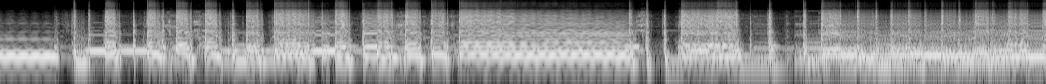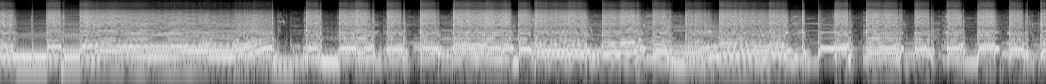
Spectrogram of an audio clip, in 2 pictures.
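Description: Electric guitar played through a Marshall Guv'nor overdrive/distortion pedal: a distorted chord rings out, then riffs mixing chords and single picked notes. There is a brief break about ten seconds in and a slide up in pitch just before twenty seconds.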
